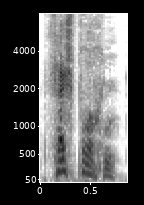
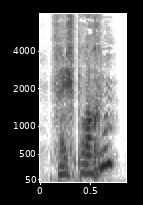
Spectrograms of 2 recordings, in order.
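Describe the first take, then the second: First: „Versprochen.“ with falling tune; confirming. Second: „Versprochen?“ with rising tune; questioning. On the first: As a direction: confirm „Versprochen.“ dropping at the end. („Versprochen.“ bestätigend, am Ende fallend) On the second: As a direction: ask „Versprochen?“ lifting the last syllable. („Versprochen?“ fragend, am Ende steigend) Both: Acted. One asks, the other confirms.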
